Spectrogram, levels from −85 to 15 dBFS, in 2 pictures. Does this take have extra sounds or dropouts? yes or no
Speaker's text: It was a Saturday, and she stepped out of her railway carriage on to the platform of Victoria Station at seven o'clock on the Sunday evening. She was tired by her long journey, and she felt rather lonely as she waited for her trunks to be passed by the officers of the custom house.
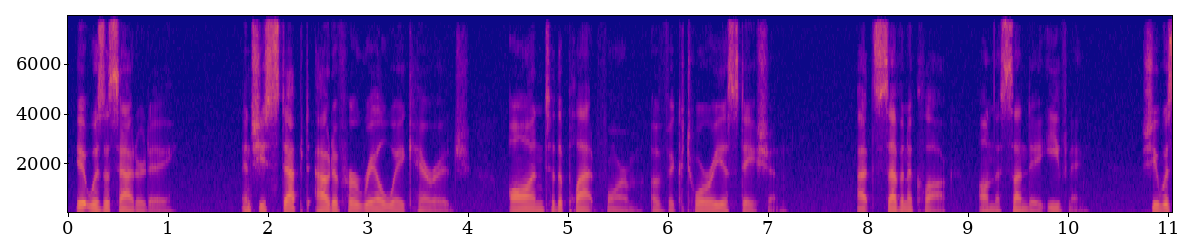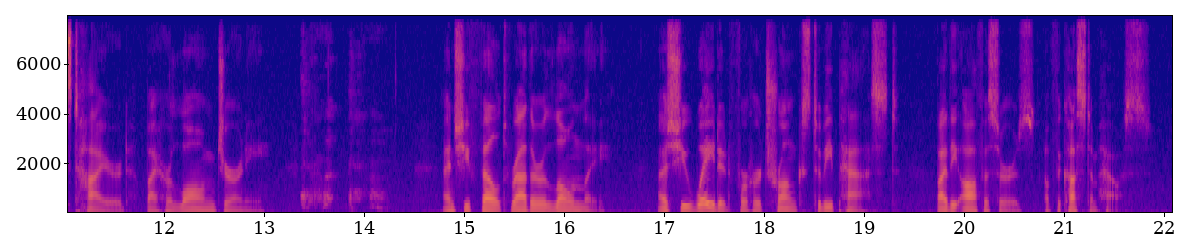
yes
